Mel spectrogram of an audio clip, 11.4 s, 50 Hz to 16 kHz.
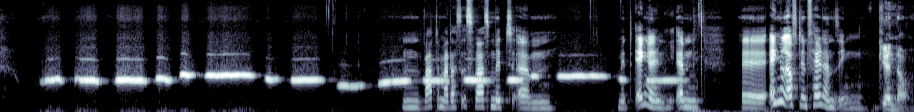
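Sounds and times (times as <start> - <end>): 
breaths: 0.0 - 0.3, 8.8 - 9.2
person whistling a Christmas carol melody: 0.5 - 8.6
speech: 5.2 - 7.0, 7.7 - 11.4.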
